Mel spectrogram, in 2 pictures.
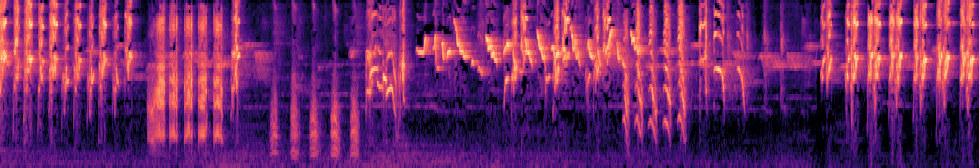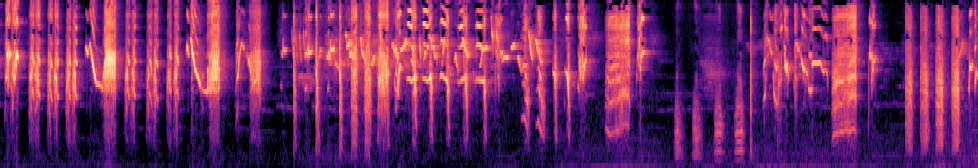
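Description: Javan myna singing in rapid chattering runs of short, high notes, with a few brief pauses between phrases.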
